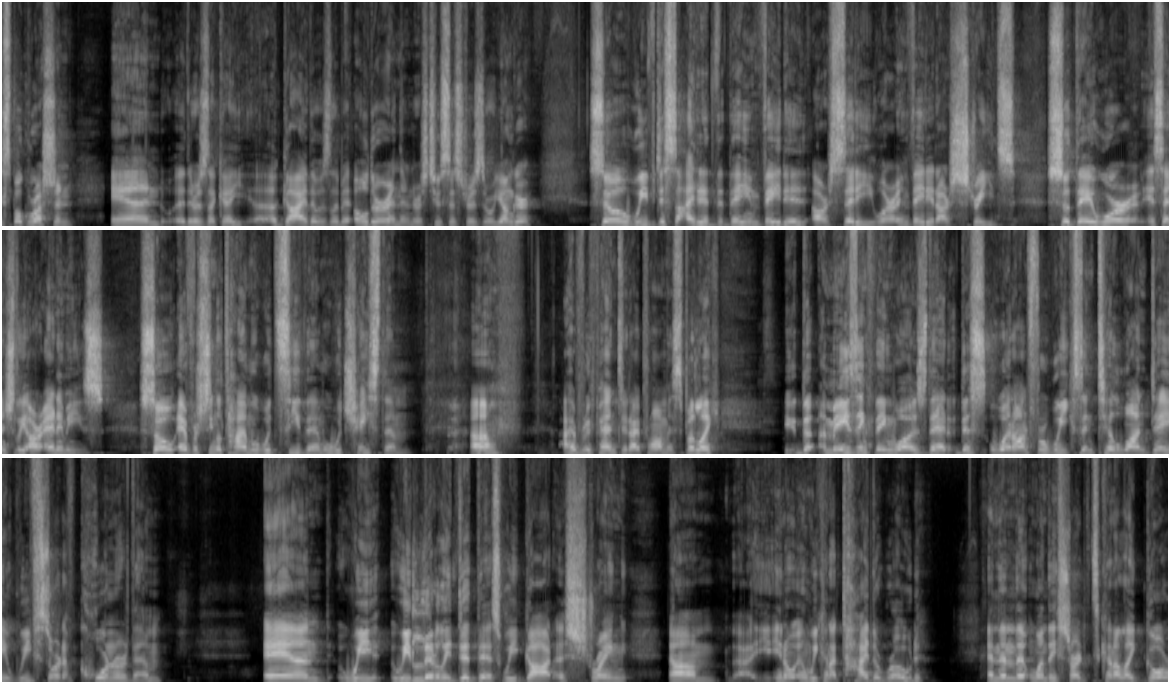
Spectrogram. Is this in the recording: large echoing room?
yes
